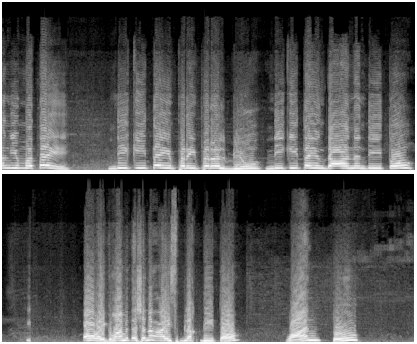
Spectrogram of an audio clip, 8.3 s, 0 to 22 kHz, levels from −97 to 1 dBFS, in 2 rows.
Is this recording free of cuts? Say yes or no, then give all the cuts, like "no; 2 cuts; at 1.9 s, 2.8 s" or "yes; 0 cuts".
no; 1 cut; at 4.3 s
